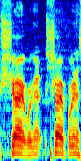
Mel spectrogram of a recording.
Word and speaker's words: Sharpe: The thing is, Chris, his name is uh, Sharp, but it's spelled S H A R P E.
